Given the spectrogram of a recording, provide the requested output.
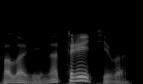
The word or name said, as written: polovina 3-ego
